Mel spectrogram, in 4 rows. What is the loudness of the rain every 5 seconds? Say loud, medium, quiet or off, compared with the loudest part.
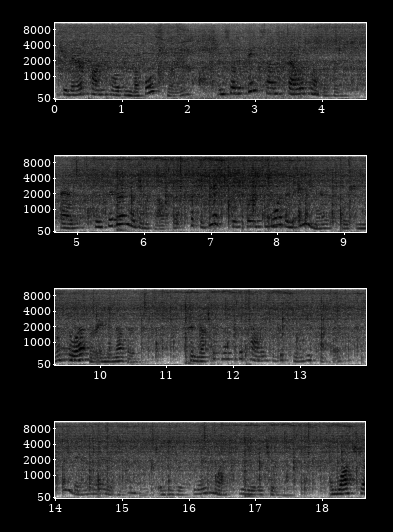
medium, loud, medium, medium.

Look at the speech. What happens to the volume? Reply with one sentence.
The volume of the speech goes down.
